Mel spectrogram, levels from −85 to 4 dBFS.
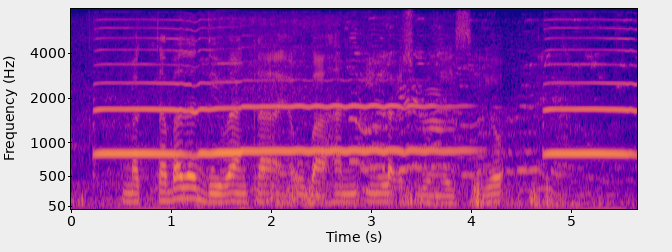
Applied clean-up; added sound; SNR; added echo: none; Wind instrument, woodwind instrument; -3 dB; none.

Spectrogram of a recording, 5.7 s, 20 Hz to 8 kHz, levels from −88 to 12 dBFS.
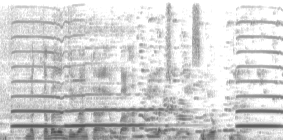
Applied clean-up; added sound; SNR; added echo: classical method log-MMSE.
